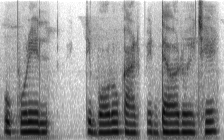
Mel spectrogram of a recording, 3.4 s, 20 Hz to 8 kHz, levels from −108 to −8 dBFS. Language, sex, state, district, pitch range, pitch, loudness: Bengali, female, West Bengal, Cooch Behar, 195-205 Hz, 200 Hz, -17 LUFS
